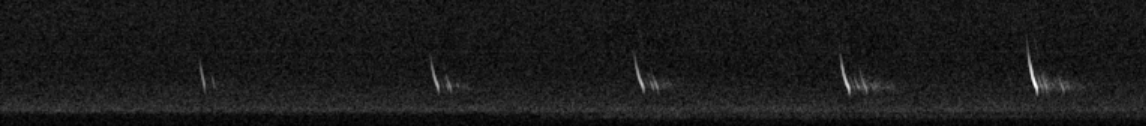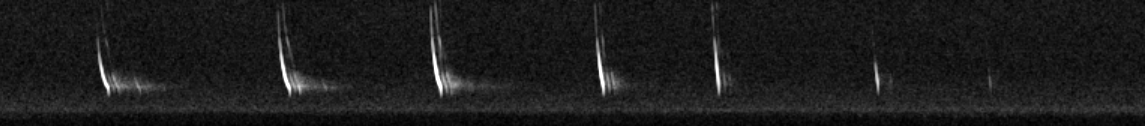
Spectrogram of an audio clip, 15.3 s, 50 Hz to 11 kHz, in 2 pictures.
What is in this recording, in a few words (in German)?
Ausflug abends - Mausohr Ortungsrufe 2m Distanz vorbeigeflogen (Zeitdehnung 10x)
